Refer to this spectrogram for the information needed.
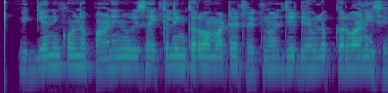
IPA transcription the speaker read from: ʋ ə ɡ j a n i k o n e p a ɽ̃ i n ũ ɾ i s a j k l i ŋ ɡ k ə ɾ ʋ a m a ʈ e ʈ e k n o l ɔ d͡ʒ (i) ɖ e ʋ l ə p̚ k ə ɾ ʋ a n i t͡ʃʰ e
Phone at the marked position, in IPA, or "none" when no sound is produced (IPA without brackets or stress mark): i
